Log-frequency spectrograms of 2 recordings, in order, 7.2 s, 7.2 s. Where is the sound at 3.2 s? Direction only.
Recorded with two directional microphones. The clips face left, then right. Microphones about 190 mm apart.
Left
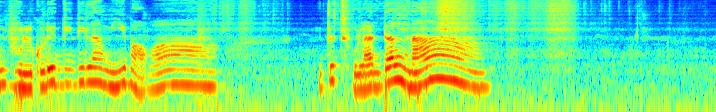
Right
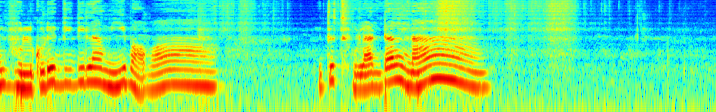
40° right (ahead or behind).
